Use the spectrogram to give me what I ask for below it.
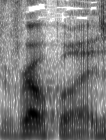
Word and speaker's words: Viroqua: It's Viroqua, isn't it? I always say it wrong. – Yeah, it's Viroqua.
